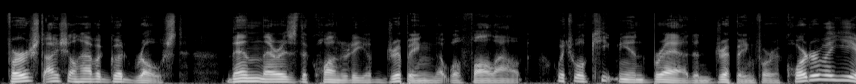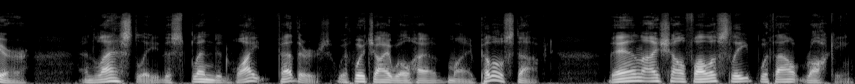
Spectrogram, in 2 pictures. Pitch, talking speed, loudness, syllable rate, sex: 115 Hz, 185 wpm, -18 LUFS, 4.6 syllables/s, male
